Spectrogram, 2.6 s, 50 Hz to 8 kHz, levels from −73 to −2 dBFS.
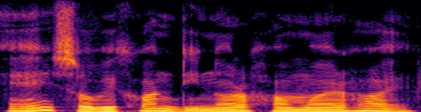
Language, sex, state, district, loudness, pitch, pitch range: Assamese, male, Assam, Kamrup Metropolitan, -13 LUFS, 135 Hz, 130-160 Hz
